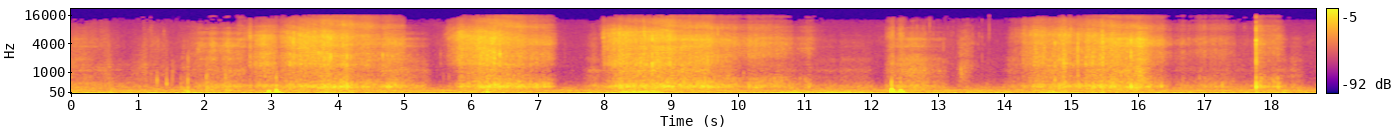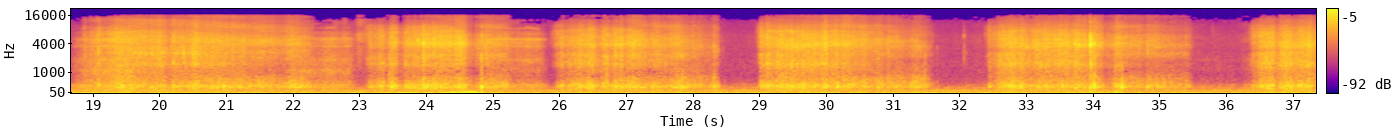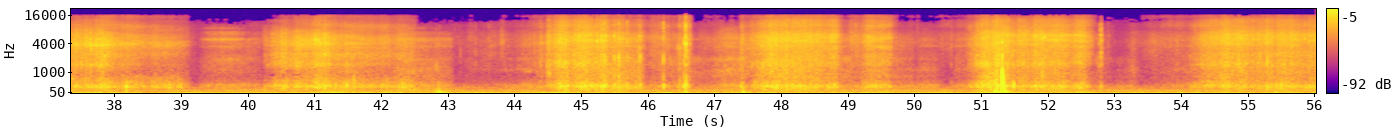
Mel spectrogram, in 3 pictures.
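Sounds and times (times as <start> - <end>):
brush stroking through beard: 2.0 - 5.0, 5.7 - 7.3, 8.0 - 10.8, 40.3 - 42.8, 43.4 - 49.9, 50.6 - 52.8, 53.6 - 56.0.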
